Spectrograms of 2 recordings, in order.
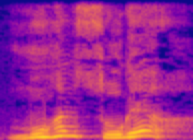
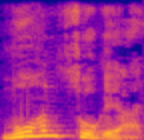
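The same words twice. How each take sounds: First: It is said as a surprised exclamation. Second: It is said as a plain, level statement. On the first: Surprise that Mohan has fallen asleep. "इसमें हम कहेंगे आश्चर्य" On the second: Mohan has fallen asleep, simply stated. "ये है साधारण वाक्य"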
